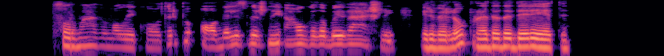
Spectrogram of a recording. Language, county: Lithuanian, Vilnius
